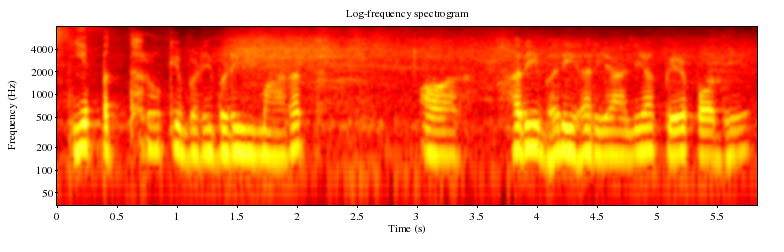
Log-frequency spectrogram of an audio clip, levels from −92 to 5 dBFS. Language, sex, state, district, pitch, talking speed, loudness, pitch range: Hindi, female, Punjab, Pathankot, 175 Hz, 90 wpm, -20 LUFS, 160-185 Hz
